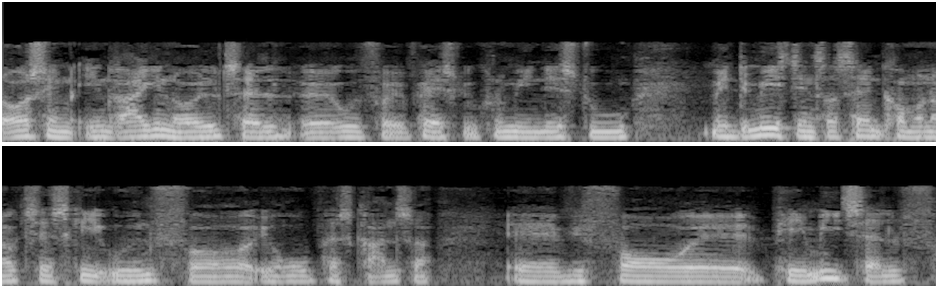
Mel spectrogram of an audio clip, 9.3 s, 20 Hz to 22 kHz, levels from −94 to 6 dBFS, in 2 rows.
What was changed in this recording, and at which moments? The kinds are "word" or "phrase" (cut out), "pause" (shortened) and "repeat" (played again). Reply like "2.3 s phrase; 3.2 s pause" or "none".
4.4 s word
